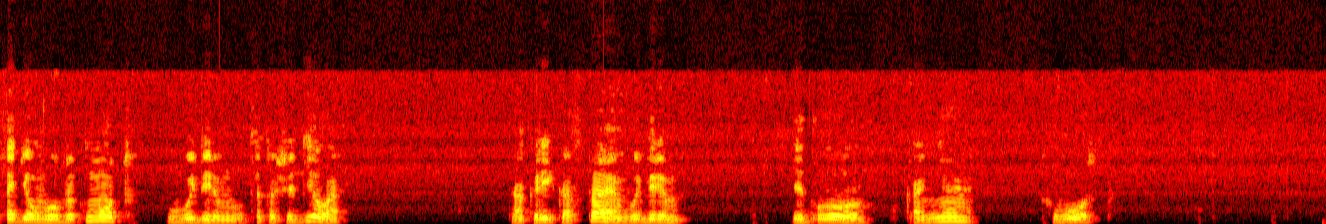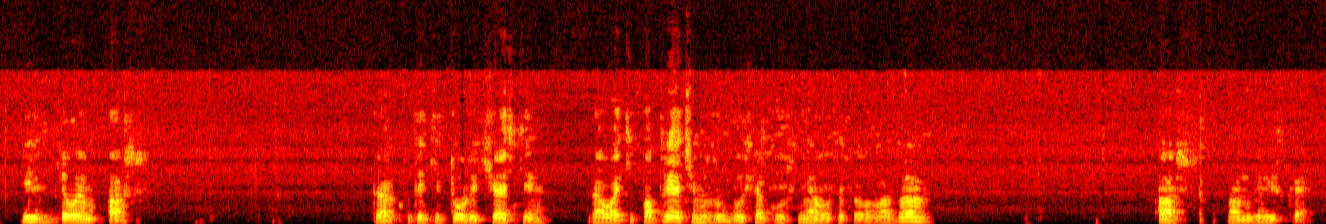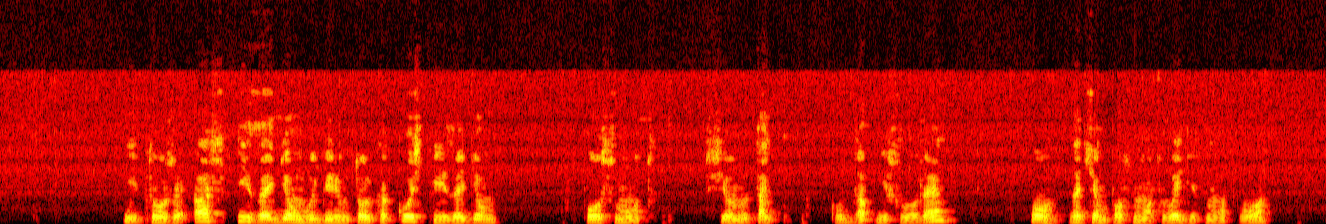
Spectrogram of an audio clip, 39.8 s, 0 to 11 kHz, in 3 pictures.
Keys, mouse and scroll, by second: 1.4-2.2 drag, 5.2 click, 7.6 click, 9.1 shift+click, 10.5 shift+click, 12.9 shift+click, 14.5 h, 15.5-16.0 shift+middle drag, 17.2 click, 20.0 shift+click, 22.1 shift+click, 23.5 shift+click, 25.4 h, 28.0 h, 30.0 click, 31.2-32.4 drag, 33.2-34.5 middle drag, 35.1-35.6 shift+middle drag, 36.0-36.7 middle drag, 37.6 click, 38.9 middle click.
